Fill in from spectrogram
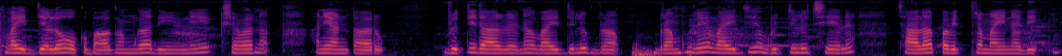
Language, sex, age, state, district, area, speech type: Telugu, female, 18-30, Andhra Pradesh, Sri Balaji, rural, spontaneous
